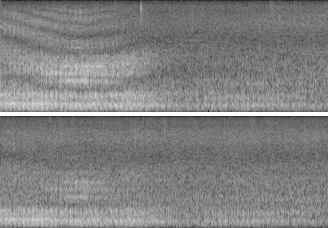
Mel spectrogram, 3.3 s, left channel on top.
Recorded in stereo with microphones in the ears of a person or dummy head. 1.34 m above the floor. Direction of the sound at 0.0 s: 40° left (ahead or behind).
